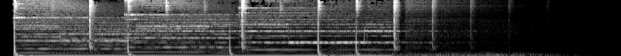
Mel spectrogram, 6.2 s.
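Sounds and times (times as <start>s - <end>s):
hip hop jingle: 0.1s - 4.0s.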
